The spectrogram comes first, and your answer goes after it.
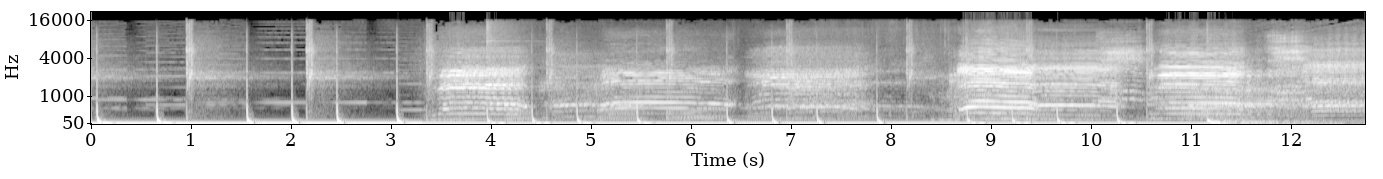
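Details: Sheep and lambs on a farm giving quavering, wavering bleats, about six separate calls from the fourth second onward, some long and drawn out. They are heard over loud music with a steady thumping beat throughout.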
